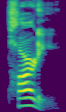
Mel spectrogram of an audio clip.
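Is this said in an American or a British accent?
American. American accent, the t slides by softly. "미국식으로는 party, party 이렇게 T를 그냥 넘기는데요"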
